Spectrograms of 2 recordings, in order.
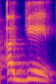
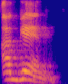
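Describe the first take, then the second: First: "again" as a-gain, like rain; wrong pronunciation. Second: "again" as a-gen, like pen; right pronunciation. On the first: Teacher showing the wrong form, again said as a-gain. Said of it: "It's not again". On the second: Teacher correcting the class, again said as a-gen. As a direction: rhyme again with pen, lower and falling. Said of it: "It's again". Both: Shown as a demonstration.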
